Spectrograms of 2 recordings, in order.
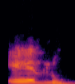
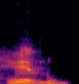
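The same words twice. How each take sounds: First: The word begins without an H sound. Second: The word begins with an audible H sound. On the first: The speaker calls it right. "H is silent. So we pronounce it heirloom" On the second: The speaker calls it wrong. "not heirloom"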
